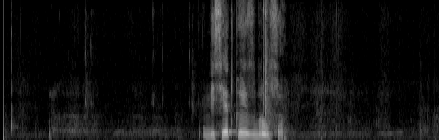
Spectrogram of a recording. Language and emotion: Russian, neutral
